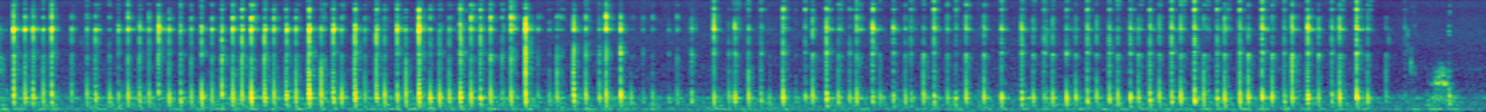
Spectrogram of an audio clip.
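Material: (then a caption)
Wood. A small, thin, solid light-wood disc engraved with a rebel emblem is held in the fingers and tapped and scratched with fingernails. The result is a fast, steady stream of crisp, bright clicks with almost no ring, mixed with light scratching, until it stops just before the end.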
